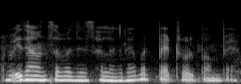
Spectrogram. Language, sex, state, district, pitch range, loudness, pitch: Hindi, female, Delhi, New Delhi, 190-205 Hz, -14 LUFS, 195 Hz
